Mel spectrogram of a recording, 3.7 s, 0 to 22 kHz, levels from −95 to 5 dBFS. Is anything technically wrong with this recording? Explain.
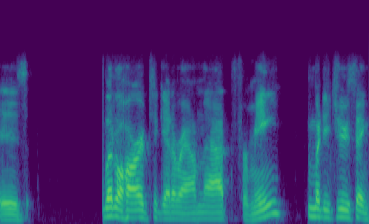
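No, nothing technically wrong can be heard here.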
